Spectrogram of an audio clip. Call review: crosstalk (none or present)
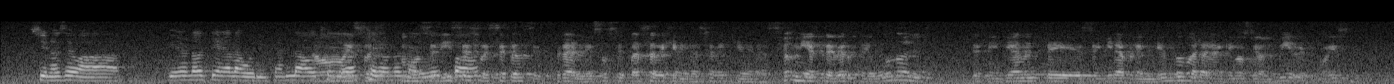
present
